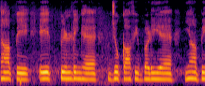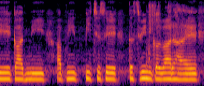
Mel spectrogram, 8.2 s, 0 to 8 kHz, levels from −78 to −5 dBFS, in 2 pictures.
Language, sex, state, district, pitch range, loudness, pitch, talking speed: Hindi, female, Uttar Pradesh, Hamirpur, 165-180 Hz, -23 LUFS, 170 Hz, 140 wpm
